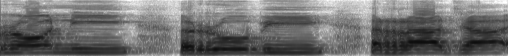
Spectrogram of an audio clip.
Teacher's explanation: র এই ব্যঞ্জন ধ্বনিটি উচ্চারণের সময় জিহবার অগ্রভাগ কম্পিত হয় র এ কারণে এই ব্যঞ্জন ধ্বনি কে বলা হয় কম্পিত ব্যঞ্জন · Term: কম্পিত ব্যঞ্জন ধ্বনি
